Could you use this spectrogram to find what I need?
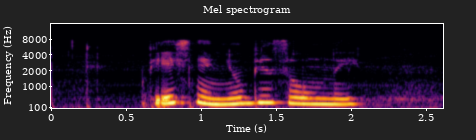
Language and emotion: Russian, neutral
